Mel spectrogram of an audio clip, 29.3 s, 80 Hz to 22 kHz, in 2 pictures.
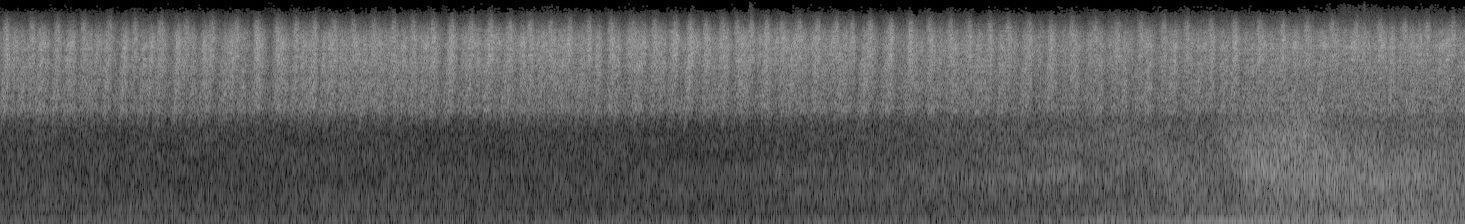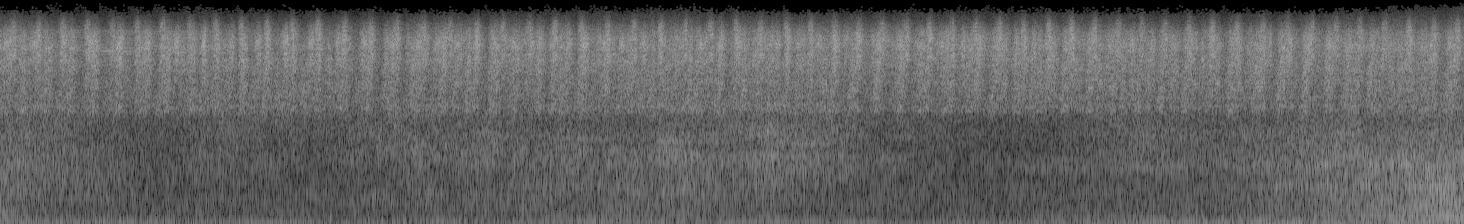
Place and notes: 北里村, Taimali Township - Cicadas
Cicadas and traffic sound, The weather is very hot
Zoom H2n MS +XY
